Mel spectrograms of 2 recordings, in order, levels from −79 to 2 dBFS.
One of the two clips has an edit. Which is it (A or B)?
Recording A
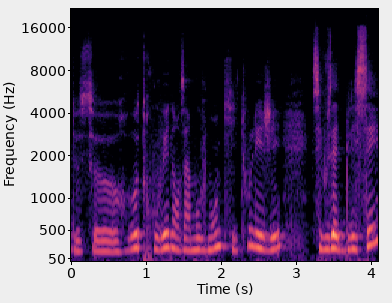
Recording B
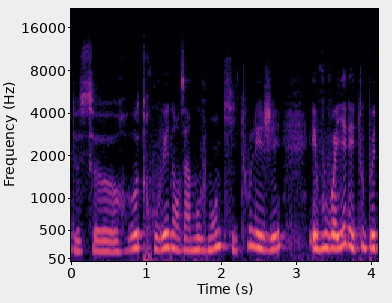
A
